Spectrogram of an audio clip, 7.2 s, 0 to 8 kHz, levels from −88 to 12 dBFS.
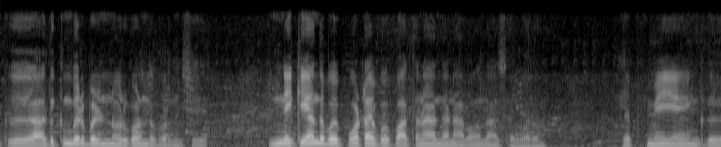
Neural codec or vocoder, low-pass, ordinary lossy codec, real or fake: none; 7.2 kHz; none; real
